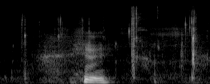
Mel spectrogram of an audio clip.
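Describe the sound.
Someone chews a wet, oat-flour-based baked good, with soft moist bites and crunches and a brief murmured vocal sound in the middle.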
